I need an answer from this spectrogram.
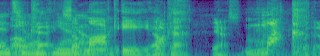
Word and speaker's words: Mach-E: It's either the Mach-E or the Match-E. Mach. Is it Mach-E? Is it Mach-E. It was a Mach 1. Yeah, that they turned into okay. it. Yeah. So Mach-E.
